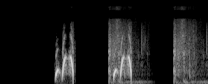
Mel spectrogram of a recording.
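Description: Cartoon "bloop" sound effects: two pairs of quick, upward-sliding pops, about half a second apart, followed near the end by a short, softer rustling burst.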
